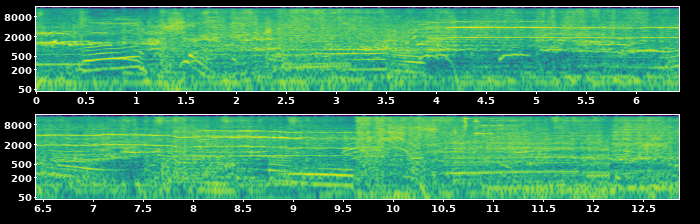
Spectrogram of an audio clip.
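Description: Film race sound mix: car engines revving in rising glides, then a long steady tyre squeal lasting about five seconds, with a sudden hit near the end, all over a music score.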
